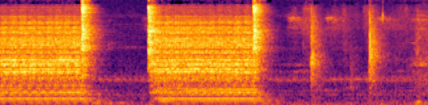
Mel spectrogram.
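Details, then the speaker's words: Electric fan that spins freely by hand but jams once powered: loud steady electrical hum cutting in and out abruptly with no spin-up; motor hums but does not turn, owner thinks fan is jammed, cause unconfirmed. "इसे मैं अपने हाथों से घुमाता हूँ तो बड़ी आसानी से ये फ़ैन घूम जा रहा है। ये देख सकते हैं कितनी आसानी से घूम रहा है, लेकिन इलेक्ट्रिसिटी देते ही ये फ़ैन जाम हो जा रहा है।"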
